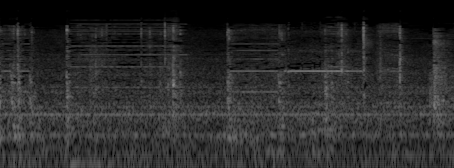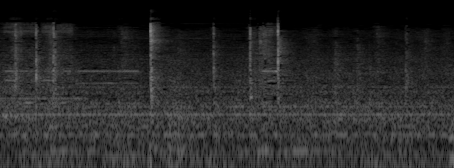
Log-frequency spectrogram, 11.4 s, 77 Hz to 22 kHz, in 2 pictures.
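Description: Sankyo kiosk card dispenser and printer mechanism at work: sharp clicks and clacks from its feed mechanism, with two stretches of a steady motor whine, over a constant low hum. The clicking stops about 9 seconds in.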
